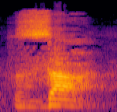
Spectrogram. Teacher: نوک زبان اوپر نیچے کے دانتوں سے مل کر زا، نوک زبان یہ سب سے پتلا حصہ، زبان کا جو سب سے پہلا حصہ ہے، تھوڑا سا جو پہلا حصہ ہے باریک حصہ لگائیں گے اوپر نیچے کے دانتوں کے بیچ میں، نیچے.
